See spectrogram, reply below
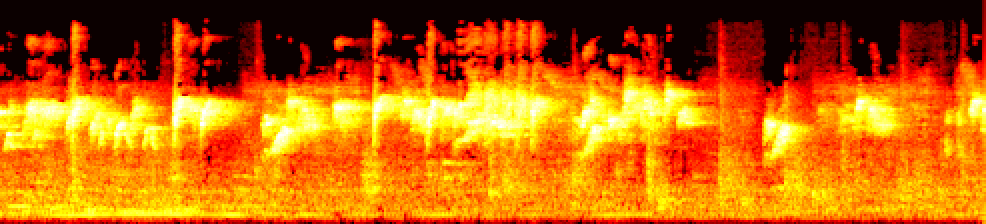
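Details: Red-whiskered bulbul delivering a lively, continuous string of bright warbled and whistled notes, with quick slurred rising and falling phrases, brief pauses between bursts, and sharp clicks and knocks over a soft low hum.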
